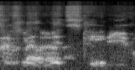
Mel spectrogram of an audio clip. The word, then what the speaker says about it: Khmelnytsky: It's actually pronounced Khmelnytsky with a guttural Igor at the looks beginning.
